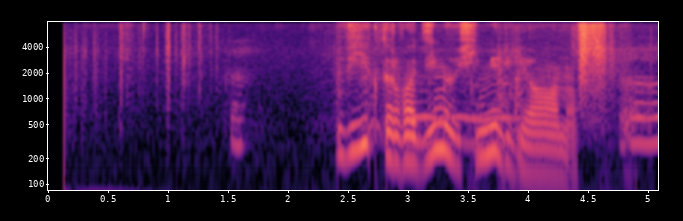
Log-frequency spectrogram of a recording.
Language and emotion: Russian, neutral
